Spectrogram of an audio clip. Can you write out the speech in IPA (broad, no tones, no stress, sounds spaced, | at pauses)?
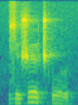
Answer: z y ʃ ʏː t͡ʃʼ uː l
